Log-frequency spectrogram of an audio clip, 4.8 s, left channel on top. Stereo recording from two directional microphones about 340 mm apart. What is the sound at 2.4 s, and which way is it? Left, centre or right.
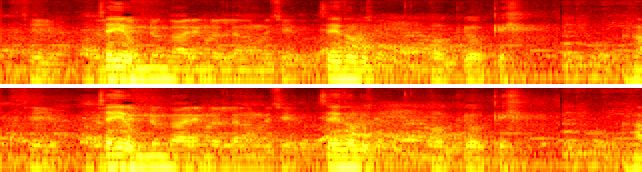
Speech, centre.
